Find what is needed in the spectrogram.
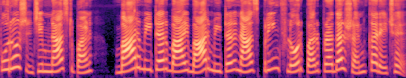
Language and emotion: Gujarati, neutral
